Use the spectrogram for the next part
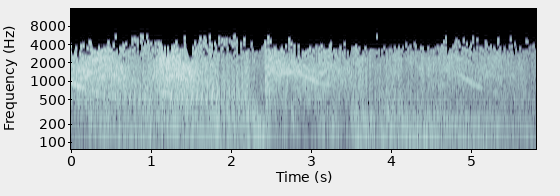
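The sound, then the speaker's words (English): Gunfire in a dense, roaring battle din, with a few sharp cracks standing out and falling whistling tones sweeping over a constant loud rumble. “Gunfire! The wall!”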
